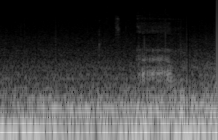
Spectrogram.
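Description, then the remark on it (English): Steady, loud low rumble inside the cabin of a Ford Focus Ghia while driving into work in the UK, continuous throughout, with a faint higher whine rising briefly near the middle. “A Rambling Drive Into Work”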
